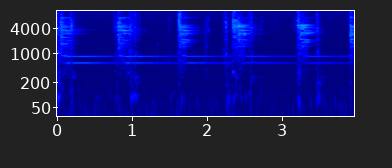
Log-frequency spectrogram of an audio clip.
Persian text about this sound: میذاره روی یه سطحی و پت با چکش میزنه روی اون ظرفه. ای میزنه، هی با چکش میزنه، هی با چکش میزنه، هی با چکش میزنه.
